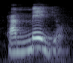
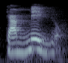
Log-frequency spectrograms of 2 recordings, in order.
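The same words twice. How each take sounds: The two takes are said the same way.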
